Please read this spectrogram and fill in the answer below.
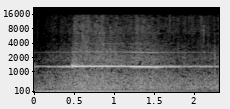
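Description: Start of a channel intro soundtrack: a single held high note over a low hum and hiss, swelling in during the first half second and easing off toward the end.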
